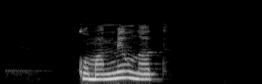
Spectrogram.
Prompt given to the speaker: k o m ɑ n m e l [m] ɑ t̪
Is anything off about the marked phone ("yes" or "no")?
yes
